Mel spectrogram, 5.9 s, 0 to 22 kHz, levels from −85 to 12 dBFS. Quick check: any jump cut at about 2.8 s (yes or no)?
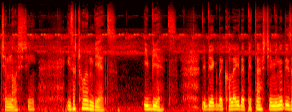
no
